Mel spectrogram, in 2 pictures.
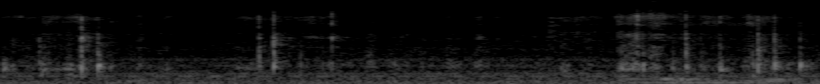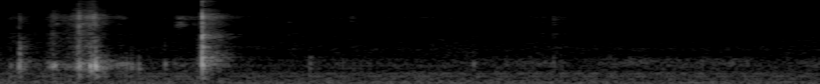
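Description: Small plastic toy trolley suitcase handled by hand: light plastic clicks and rattles, with two sharper clicks about three and a half seconds in.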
